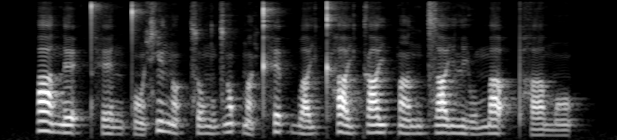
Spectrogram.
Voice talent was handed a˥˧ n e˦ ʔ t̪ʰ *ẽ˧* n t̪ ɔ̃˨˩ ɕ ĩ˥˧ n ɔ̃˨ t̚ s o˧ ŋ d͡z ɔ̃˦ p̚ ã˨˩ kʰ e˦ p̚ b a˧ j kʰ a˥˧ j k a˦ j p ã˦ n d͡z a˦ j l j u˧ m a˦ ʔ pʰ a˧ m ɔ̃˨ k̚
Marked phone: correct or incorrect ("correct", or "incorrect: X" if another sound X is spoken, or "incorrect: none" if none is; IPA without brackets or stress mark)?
incorrect: e˧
